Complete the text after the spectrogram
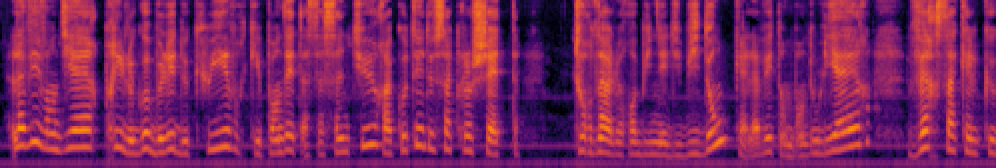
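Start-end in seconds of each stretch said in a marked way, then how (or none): none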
